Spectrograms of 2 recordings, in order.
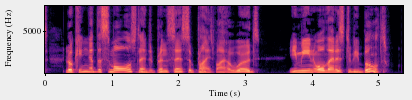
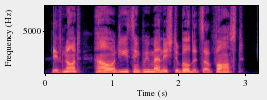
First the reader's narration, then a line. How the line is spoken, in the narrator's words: Shireen giggled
